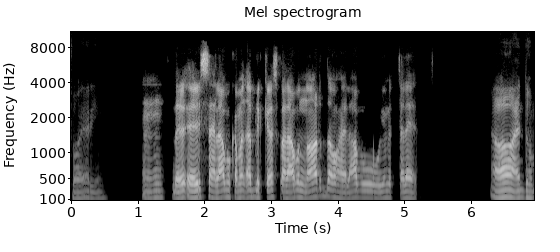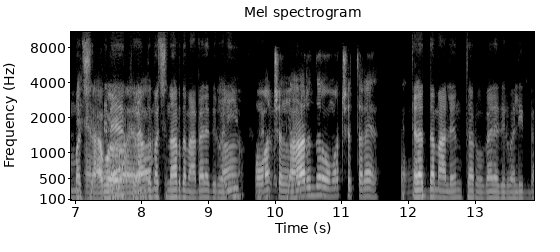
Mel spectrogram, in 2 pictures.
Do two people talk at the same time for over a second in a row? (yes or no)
yes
